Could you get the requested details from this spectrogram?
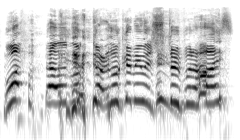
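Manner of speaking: mock scolding a sheep. Player scolding a petting-zoo sheep, high mock voice. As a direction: tell off the staring sheep, high.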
